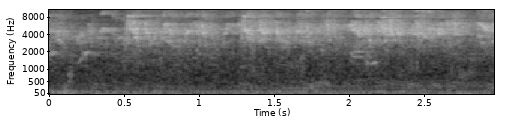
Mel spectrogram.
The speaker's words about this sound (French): Il y a beaucoup d'oiseaux ici. On les voit voler, plein d'espèces.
